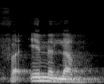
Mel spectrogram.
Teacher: یہ نون درمیان میں ساکن ہو جائے گا اور یہ لام کے ساتھ ملے گا.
